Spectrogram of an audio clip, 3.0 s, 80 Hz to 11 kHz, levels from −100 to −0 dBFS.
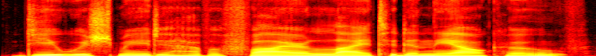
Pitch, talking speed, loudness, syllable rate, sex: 205 Hz, 240 wpm, -16 LUFS, 5.2 syllables/s, female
